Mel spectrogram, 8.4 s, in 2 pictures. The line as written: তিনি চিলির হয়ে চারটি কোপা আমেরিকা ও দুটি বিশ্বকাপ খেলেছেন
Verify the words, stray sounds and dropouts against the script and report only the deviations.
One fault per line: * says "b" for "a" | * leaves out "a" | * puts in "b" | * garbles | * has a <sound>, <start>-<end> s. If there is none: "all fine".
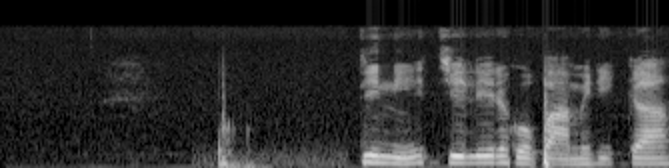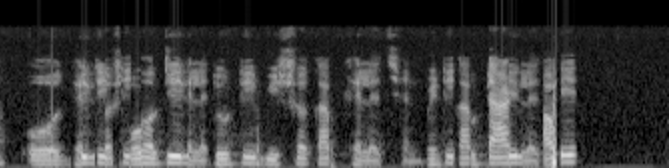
* has a thud, 1.3-1.7 s
* leaves out "হয়ে চারটি"
* garbles
* garbles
